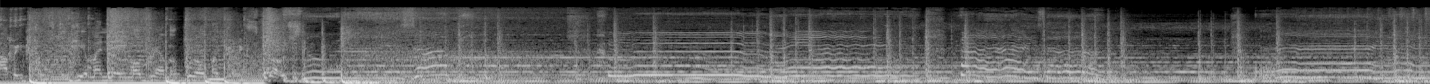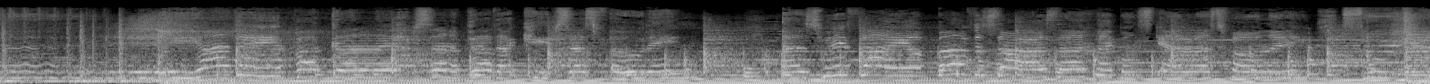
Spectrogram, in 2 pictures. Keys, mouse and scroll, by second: 0.8 ctrl+v, 1.4 click, 1.7 ctrl+c, 2.0 click, 2.3 ctrl+v, 2.8 click, 4.5 click, 8.2 click, 8.6 ctrl+c, 9.0 ctrl+v, 9.3 click, 12.9 alt+scroll up 1, 13.2 scroll down 1, 13.3 click, 14.3 click, 14.7 Delete, 14.8 click, 15.6 click, 16.1 ctrl+c, 16.7 ctrl+v, 17.0 click, 17.2 Return, 17.9 click, 18.1 ctrl+t, 18.7 click, 19.4 Return, 20.2 click, 22.2 alt+Tab, 22.6 click, 22.8 ctrl+c, 23.2 v, 23.6 click, 26.0 alt+Tab, 26.3 alt+click, 26.8 Delete, 27.0 click, 27.6 KP_Add, 27.7-28.6 typing.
